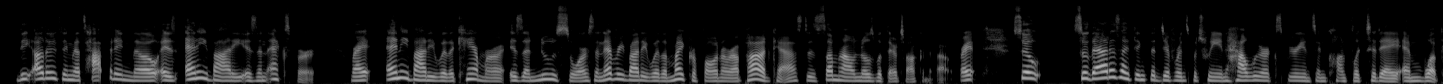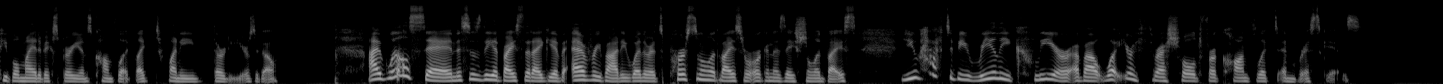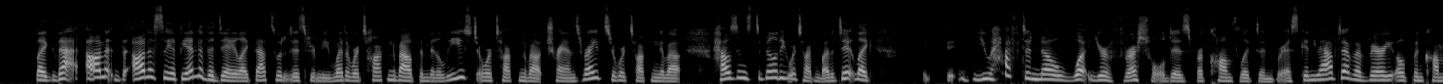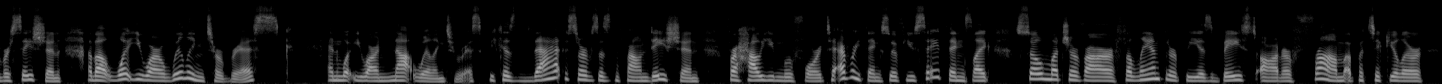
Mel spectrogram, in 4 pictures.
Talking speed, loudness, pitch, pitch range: 210 wpm, -31 LUFS, 180 Hz, 160-220 Hz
